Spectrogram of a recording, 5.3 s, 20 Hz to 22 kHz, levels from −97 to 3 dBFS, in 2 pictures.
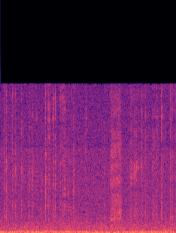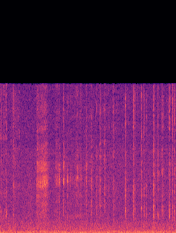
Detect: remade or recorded recorded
